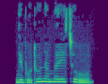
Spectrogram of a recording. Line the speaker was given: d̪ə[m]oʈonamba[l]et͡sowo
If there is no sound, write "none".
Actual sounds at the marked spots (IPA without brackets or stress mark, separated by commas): b, ɾ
